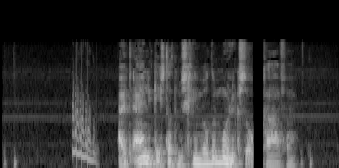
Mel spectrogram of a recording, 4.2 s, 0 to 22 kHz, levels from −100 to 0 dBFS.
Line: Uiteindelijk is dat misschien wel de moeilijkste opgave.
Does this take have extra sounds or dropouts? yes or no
yes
